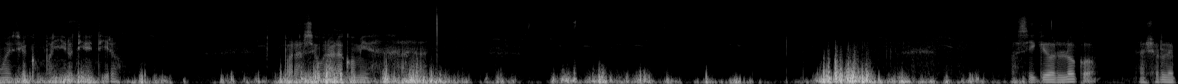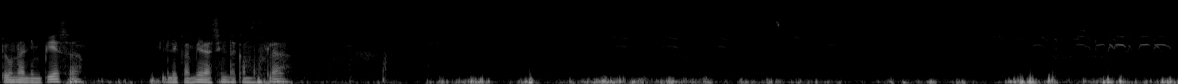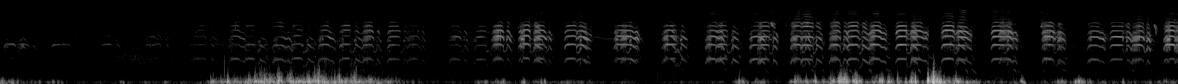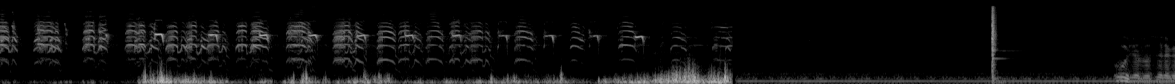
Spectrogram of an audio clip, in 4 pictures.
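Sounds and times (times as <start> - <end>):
bird calling harshly: 23.8 - 42.7
low rumbling noise: 40.2 - 47.0.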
